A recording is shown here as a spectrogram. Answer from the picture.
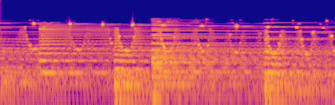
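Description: Electronic music from the Fragment additive (spectral) software synthesizer, played by a Renoise sequence: sustained synth tones with short high notes scattered over them, and a low bass note coming in about every two seconds. Delay and reverb effects are on it.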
